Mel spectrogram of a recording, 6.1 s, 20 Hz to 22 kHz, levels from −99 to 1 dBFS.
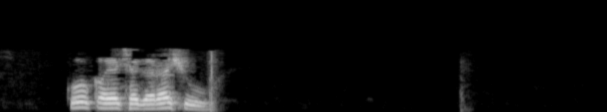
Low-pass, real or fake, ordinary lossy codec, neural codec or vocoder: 3.6 kHz; real; MP3, 16 kbps; none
